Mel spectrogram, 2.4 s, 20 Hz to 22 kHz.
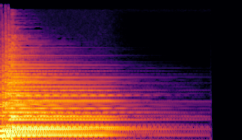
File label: Gsharp Diminished 7th Gsharp, Guitar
